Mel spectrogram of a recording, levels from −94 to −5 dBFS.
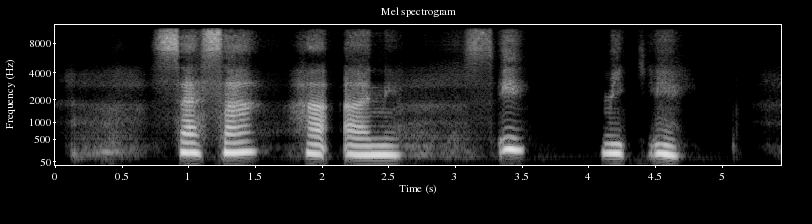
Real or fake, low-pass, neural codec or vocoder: fake; 10.8 kHz; codec, 16 kHz in and 24 kHz out, 0.9 kbps, LongCat-Audio-Codec, four codebook decoder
